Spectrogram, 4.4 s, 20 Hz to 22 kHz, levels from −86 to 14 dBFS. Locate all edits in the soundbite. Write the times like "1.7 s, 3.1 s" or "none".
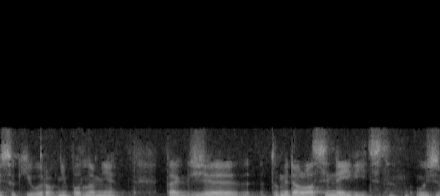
1.6 s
